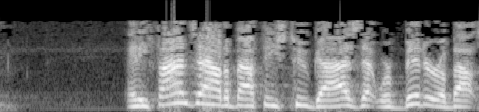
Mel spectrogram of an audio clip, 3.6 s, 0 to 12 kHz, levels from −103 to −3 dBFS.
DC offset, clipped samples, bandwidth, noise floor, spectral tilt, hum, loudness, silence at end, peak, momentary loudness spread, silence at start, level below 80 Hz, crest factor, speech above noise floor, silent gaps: under 0.1%; under 0.1%; 6.4 kHz; -58 dBFS; -5.5 dB/octave; 60 Hz at -40 dBFS; -12 LUFS; 0 s; 0 dBFS; 9 LU; 0.95 s; -54 dBFS; 14 dB; 46 dB; none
